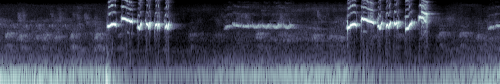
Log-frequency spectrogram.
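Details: Lure song of an orange-headed thrush for a home-kept bird: two loud bursts of quick, sliding whistled notes, separated by a softer, steady high whistle, over a low hum.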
